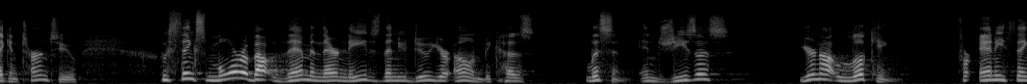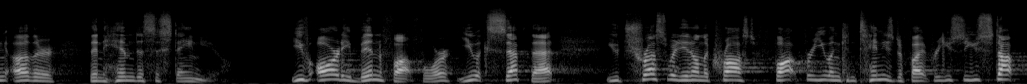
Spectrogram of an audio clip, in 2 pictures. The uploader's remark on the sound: Recorded live on November 8, 2020 at The Fellowship at Mt Juliet.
